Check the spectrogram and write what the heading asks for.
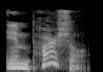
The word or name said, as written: impartial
